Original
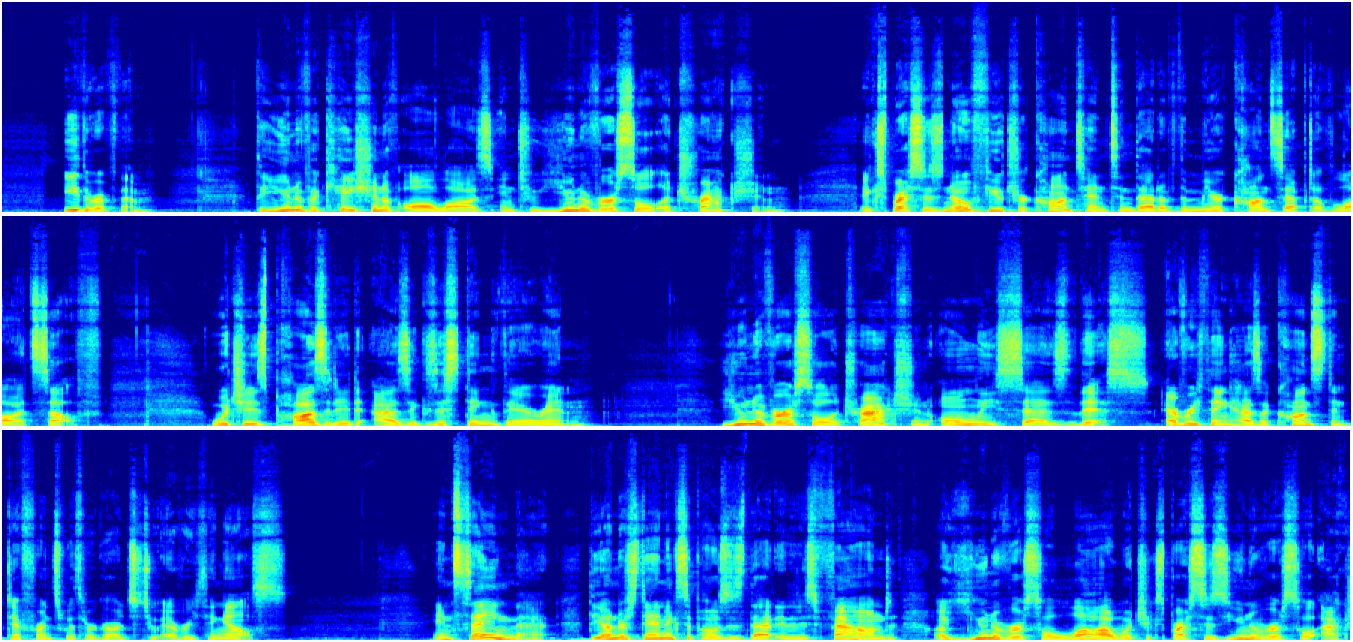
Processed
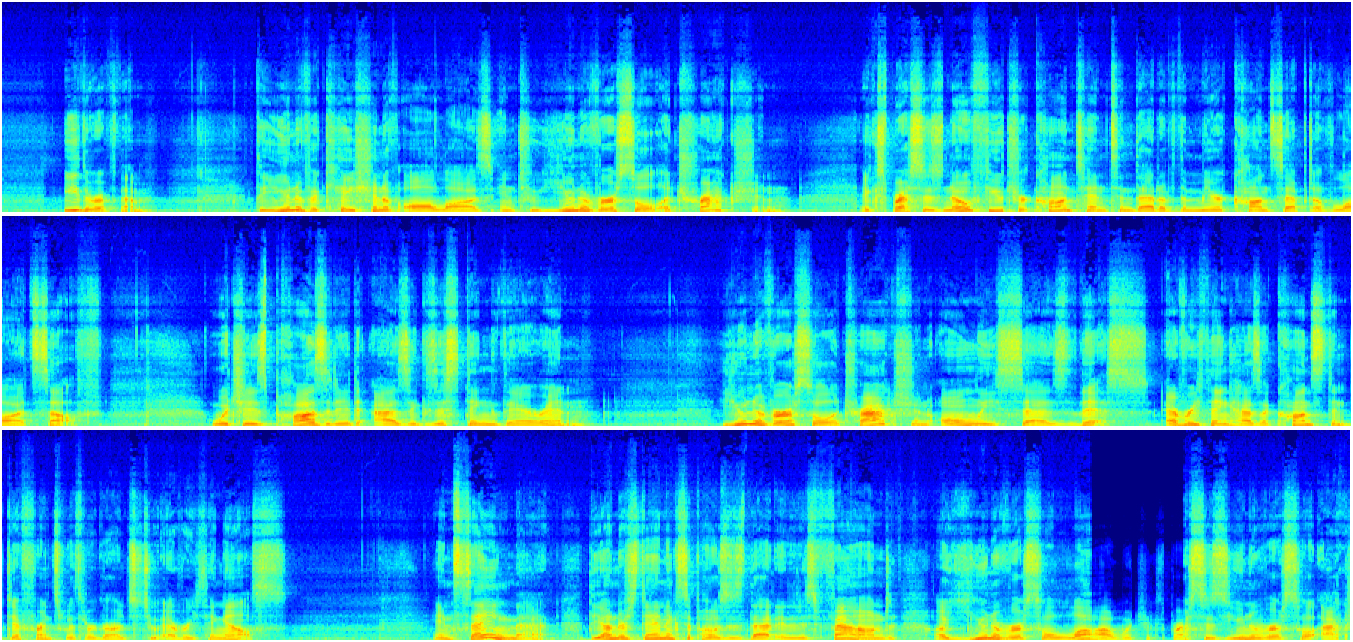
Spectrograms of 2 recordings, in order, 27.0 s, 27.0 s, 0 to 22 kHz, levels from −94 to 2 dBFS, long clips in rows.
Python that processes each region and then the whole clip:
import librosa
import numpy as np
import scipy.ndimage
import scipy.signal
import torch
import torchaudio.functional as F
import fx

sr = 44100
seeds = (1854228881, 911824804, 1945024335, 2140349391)

y = fx.chain(x, sr, fx.lowpass(hz=1100.0, slope=12),
    fx.peak_eq(hz=450.0, db=-6.0, octaves=1.8),
    fx.upward_expand(threshold_db=-37.0, expansion=1.5), at=(25.24, 25.87))
y = fx.bin_compress(y, sr, power=0.6)
y = fx.peak_eq(y, sr, hz=72.0, db=-14.0, octaves=0.74)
